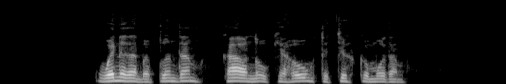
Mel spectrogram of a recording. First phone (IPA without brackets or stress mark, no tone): w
